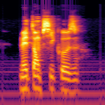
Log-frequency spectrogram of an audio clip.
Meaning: metempsychosis
- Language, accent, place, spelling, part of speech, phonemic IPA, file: French, France, Lyon, métempsycose, noun, /me.tɑ̃p.si.koz/, LL-Q150 (fra)-métempsycose.wav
